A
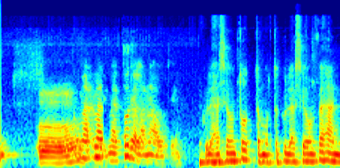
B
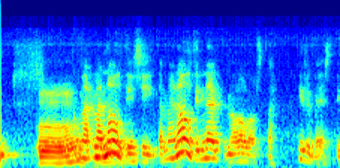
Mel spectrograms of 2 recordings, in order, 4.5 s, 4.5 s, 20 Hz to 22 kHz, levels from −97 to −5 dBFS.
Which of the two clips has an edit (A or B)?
A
